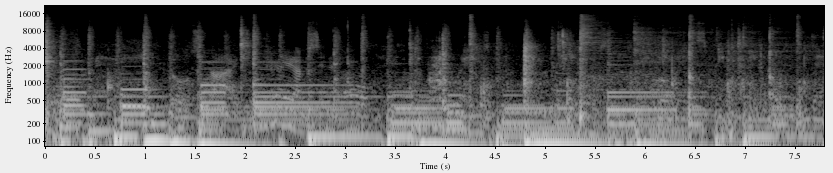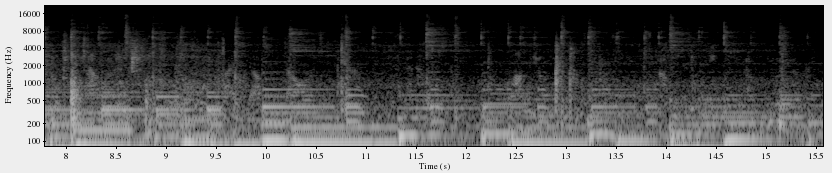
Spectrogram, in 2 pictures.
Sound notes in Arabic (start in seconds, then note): 0.1 موسيقى هادئة; 2.7 الناس يتحدثون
